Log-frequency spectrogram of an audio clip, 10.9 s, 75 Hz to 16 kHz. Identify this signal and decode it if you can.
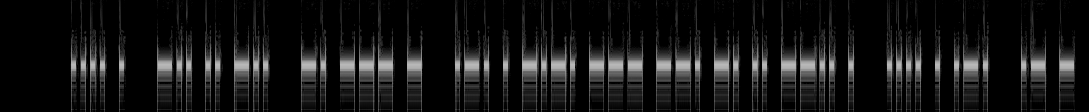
Morse code, heard as a keyed tone, about 25 wpm, 700 Hz. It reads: HE DID NOT RECOGNIZE HER AT
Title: Sentences from Top 1400 Words 25wpm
